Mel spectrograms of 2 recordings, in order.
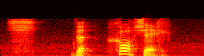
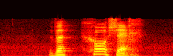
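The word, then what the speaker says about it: וְחֹשֶׁךְ: V'choshech, and this here is the harsh sound at the back of the throat, like loch. V'choshech. This is sh, and this is the ch sound. We don't pronounce it k as in book, but ch.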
